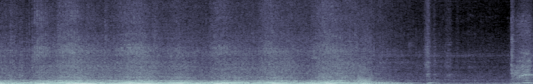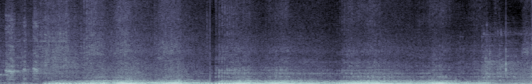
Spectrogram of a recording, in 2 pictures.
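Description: Honda Civic four-cylinder engine running and being revved in quick, repeated rises and falls while the car is driven slowly. The sound drops away about four seconds in and the engine returns about a second and a half later.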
